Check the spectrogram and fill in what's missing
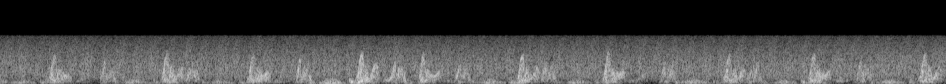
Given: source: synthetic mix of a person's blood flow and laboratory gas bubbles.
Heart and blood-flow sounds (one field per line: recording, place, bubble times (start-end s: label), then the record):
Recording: Doppler ultrasound of blood flow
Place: precordium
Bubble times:
no bubbles
From the record:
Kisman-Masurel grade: 000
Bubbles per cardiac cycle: 0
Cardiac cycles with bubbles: 0%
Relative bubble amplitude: no bubbles discernible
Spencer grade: 0 (complete lack of bubble signals)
